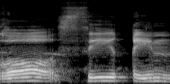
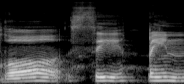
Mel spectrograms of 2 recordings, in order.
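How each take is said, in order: The two takes are said the same way.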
